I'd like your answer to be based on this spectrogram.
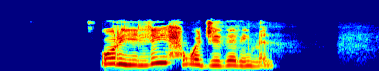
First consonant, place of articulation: alveolar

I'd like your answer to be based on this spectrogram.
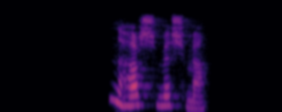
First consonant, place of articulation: alveolar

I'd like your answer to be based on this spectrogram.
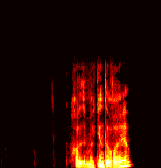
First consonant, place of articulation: uvular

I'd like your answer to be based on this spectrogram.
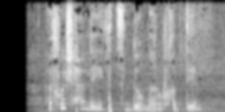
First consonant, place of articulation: labial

